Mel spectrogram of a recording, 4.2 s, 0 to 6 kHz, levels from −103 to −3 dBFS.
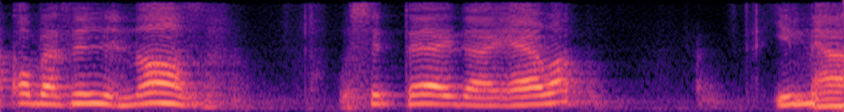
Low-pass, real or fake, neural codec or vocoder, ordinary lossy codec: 5.4 kHz; fake; codec, 16 kHz, 0.5 kbps, FunCodec, trained on Chinese and English, 25 frames a second; none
